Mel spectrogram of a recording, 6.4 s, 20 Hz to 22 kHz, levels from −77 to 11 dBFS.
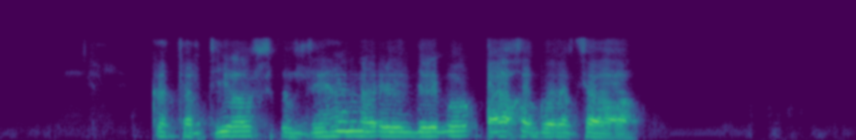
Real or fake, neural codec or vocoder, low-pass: fake; codec, 16 kHz, 1 kbps, FreqCodec, smaller model; 7.2 kHz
